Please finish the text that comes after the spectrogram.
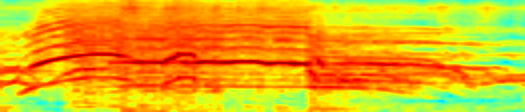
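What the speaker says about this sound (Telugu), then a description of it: "దాన్ని మీ అందరూ ఒకసారి గట్టిగా అరిస్తే, లేకపోతే గట్టిగా చప్పట్లు కొడితే" A crowd at a live event shouts and cheers loudly and steadily for about two seconds, with children's high voices whooping on top, then the noise fades slightly.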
